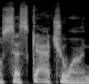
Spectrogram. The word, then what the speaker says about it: Saskatchewan: but for future reference it's emphasis on the second syllable and you just let everything else just go Saskatchewan you just let just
